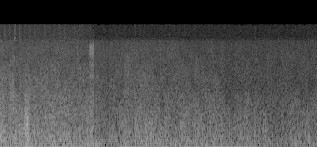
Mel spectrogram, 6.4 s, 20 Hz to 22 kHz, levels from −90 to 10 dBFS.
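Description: From 5.18 to 6.17 s the speech breaks into processor overload crackle: the processor keeps missing its deadlines for very short buffers of a few milliseconds, and dozens of them are simply skipped. Each skip removes a sliver of audio and butts the edges together, so the sound tears into a gritty, rapid crackle until the load eases. On a waveform the stretch shows many small hard discontinuities. A spectrogram shows thin vertical broadband streaks across that second.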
